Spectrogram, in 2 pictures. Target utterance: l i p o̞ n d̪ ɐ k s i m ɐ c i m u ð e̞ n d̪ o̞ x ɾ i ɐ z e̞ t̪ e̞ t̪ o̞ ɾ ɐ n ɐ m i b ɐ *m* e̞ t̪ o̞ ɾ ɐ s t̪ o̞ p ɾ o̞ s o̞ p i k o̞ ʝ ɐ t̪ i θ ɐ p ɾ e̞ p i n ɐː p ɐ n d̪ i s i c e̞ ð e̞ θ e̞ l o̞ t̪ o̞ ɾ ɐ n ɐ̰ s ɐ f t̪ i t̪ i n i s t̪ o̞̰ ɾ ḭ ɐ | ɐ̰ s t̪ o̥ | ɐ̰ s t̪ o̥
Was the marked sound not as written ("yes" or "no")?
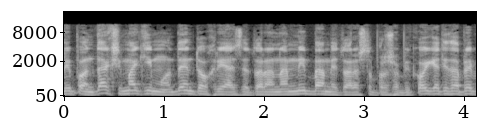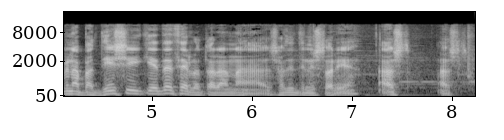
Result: no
